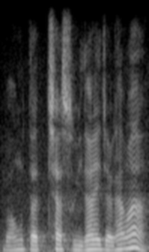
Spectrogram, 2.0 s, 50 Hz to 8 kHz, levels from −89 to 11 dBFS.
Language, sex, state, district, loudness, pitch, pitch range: Chhattisgarhi, male, Chhattisgarh, Sukma, -16 LUFS, 145 Hz, 140-155 Hz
